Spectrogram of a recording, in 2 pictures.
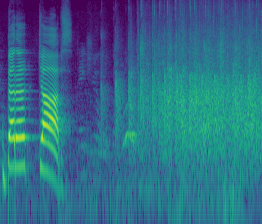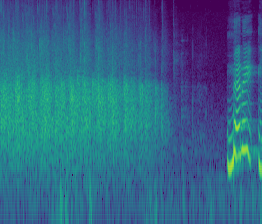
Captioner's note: applause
